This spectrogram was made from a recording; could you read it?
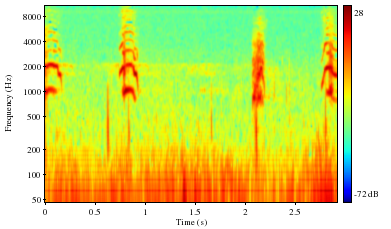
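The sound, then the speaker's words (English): An Ethiopian wolf in the Bale Mountains of Ethiopia yelps in four sharp, high, honking bursts spaced irregularly over a few seconds, each call loud and raspy with a nasal, goose-like tone, over a faint low background hum. “In addition to yelping at public radio reporters who venture too close to its den, the Ethiopian wolf is a creature of the day instead of the night”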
